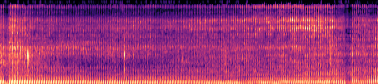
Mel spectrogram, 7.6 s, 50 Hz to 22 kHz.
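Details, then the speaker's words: Honda ATC 110 three-wheeler after carburetor rebuild, choke issues: small engine idles lumpy and uneven, beats wandering and stumbling; more power than before but needs better fuel delivery, carb cleaning and bigger jets suspected. "needs some tweaking needs slightly better fuel delivery maybe needs cleaning"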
